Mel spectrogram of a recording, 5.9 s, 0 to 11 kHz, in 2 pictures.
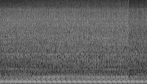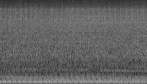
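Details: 1998 Ford Mustang Cobra, bought with a no-spark fault, after a battery jump-start: deep, steady V8 idle with an even low burble and no misses, knocks or ticks. Engine running healthy.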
